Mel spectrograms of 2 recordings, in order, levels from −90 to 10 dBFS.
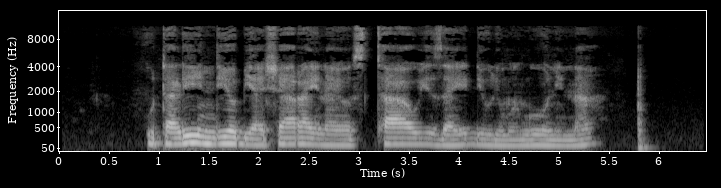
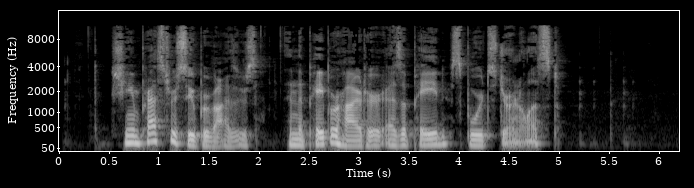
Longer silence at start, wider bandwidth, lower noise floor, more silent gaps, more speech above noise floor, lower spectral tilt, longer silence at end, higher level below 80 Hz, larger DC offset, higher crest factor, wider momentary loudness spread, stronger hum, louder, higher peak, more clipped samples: first, 0.9 s vs 0.55 s; about the same, 11.5 kHz vs 11.5 kHz; about the same, -69 dBFS vs -71 dBFS; neither; second, 46 dB vs 50 dB; about the same, -5.5 dB/octave vs -5 dB/octave; second, 0.55 s vs 1.2 s; about the same, -50 dBFS vs -50 dBFS; neither; about the same, 18 dB vs 20 dB; first, 13 LU vs 10 LU; neither; about the same, -23 LUFS vs -21 LUFS; second, -6 dBFS vs -2 dBFS; neither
